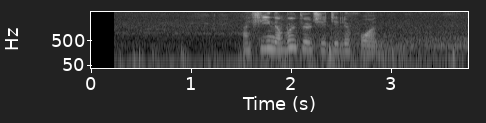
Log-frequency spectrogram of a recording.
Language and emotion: Russian, angry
